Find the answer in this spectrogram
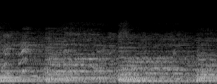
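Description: A choir singing a slow hymn in long held notes that change pitch every half second to a second.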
